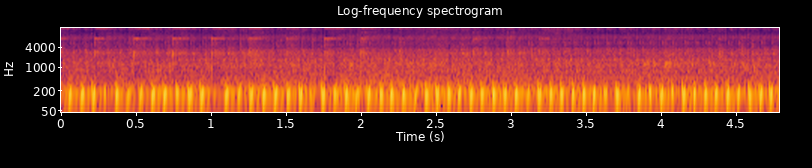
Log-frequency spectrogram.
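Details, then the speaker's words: Suzuki Smash motorcycle idling during break-in after new boring and cylinder head fitted, bore machined slightly tight; steady deep chuffing intake pulse, loud because carburetor has no air filter – normal idle, noise is unfiltered carburetor breathing. "suaranya seperti berisik tapi ini bukan ya bukan dari Hey Ya ini suara dari karburator yang tidak ada filternya ya jadi suaranya sedikit apa berisik berisik tapi di bagian ini karbulator ya tidak ada filternya filter udara"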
